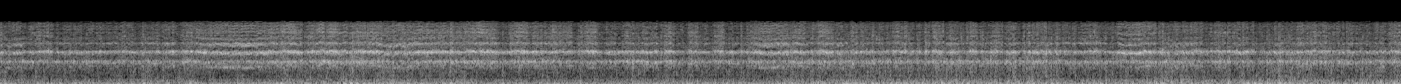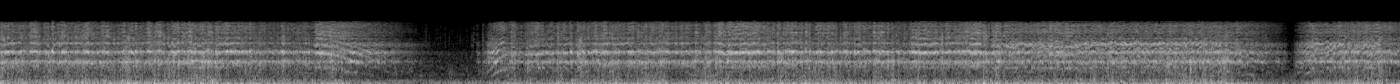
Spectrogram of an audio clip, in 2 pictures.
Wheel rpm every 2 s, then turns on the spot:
230, 230, 230, 230, 230, 230, 230, 230, 170, 80, 230, 230, 200, 110.
26-28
